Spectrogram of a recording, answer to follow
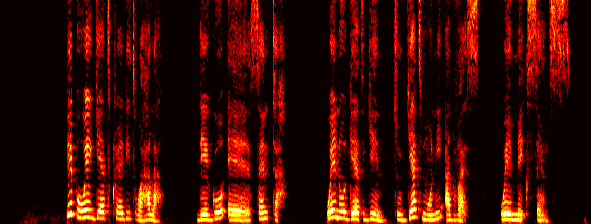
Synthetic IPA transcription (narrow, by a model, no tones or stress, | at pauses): pipl̩weɡɛtkʰɹɛditwaɦala | deɡoʔɛsɛ̃nta | wʔenoɡɛtɡẽntʰuɡɛtmɔniʔadvaɪs | wemeksɛ̰̃ns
